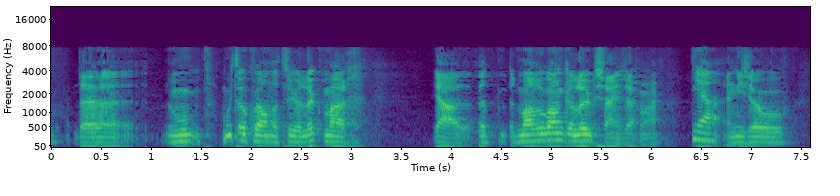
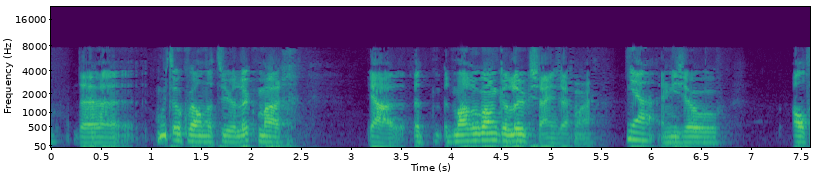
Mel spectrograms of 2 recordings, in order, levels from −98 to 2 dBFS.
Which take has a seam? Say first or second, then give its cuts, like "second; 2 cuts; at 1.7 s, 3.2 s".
second; 1 cut; at 1.0 s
